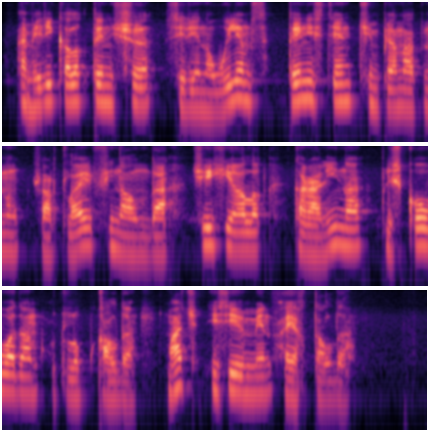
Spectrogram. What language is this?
Kazakh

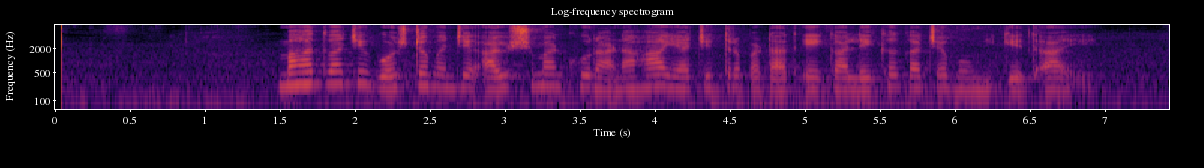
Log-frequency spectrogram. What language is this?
Marathi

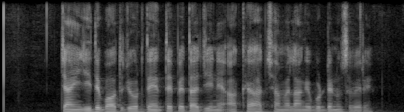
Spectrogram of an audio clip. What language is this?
Punjabi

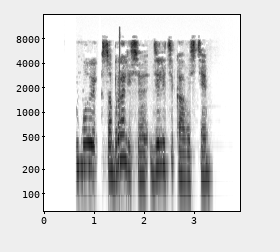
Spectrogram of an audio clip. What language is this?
Belarusian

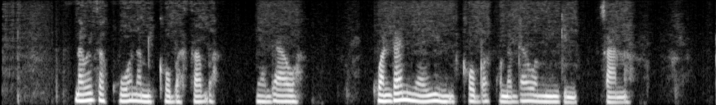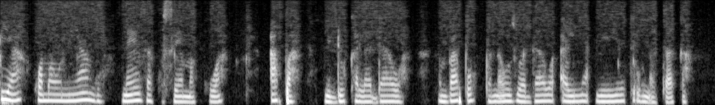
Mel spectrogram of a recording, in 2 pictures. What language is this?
Swahili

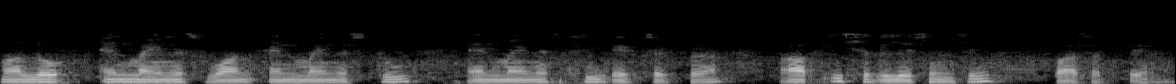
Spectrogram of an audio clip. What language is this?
Hindi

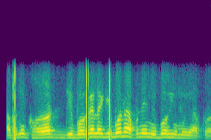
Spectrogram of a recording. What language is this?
Assamese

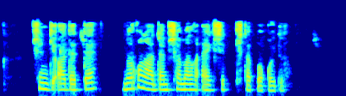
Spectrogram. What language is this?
Uyghur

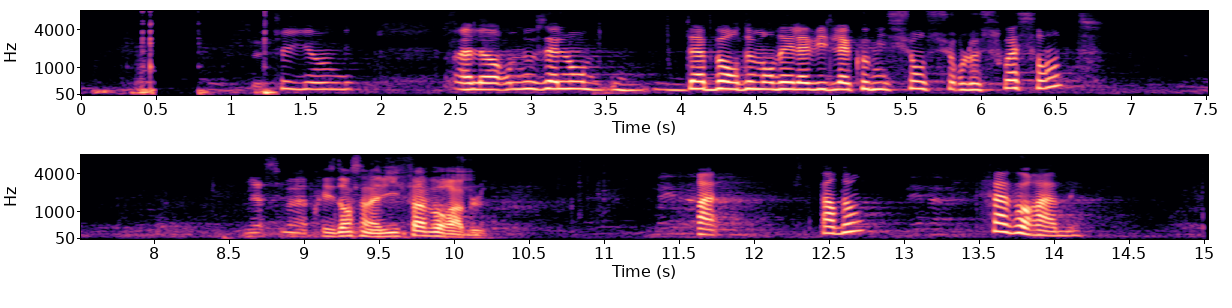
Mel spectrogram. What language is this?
French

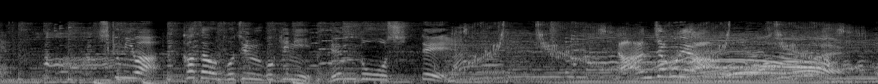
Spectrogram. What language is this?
Japanese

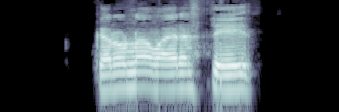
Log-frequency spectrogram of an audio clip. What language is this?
Sindhi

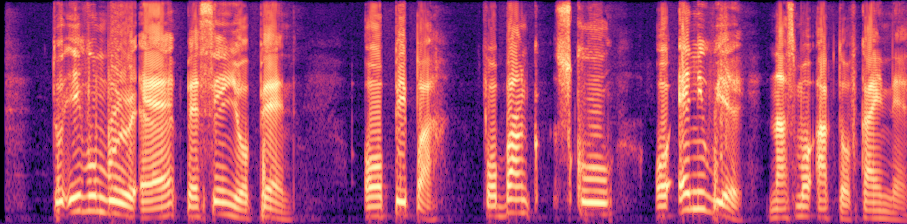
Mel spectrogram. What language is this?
Nigerian Pidgin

